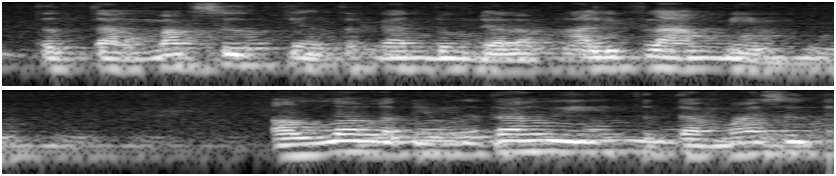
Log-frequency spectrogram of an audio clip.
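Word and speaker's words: الم: Alif lam mim itu bacanya alif lam mim. Jangan alama per alama.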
